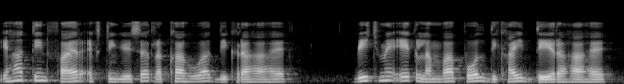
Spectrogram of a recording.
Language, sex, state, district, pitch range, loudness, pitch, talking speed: Hindi, male, Jharkhand, Ranchi, 120-155 Hz, -18 LUFS, 130 Hz, 165 wpm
